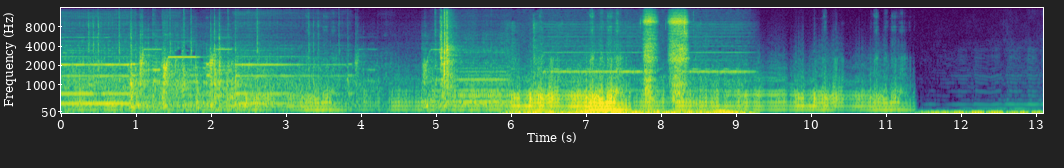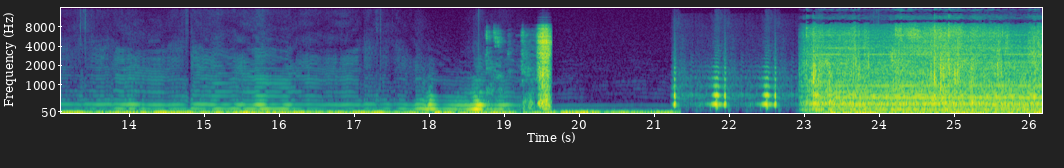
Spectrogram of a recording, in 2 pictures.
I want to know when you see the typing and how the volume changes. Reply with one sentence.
You can't hear the typing here.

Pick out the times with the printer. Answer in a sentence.
You can hear the printer from 0.0 to 9.3 s and from 22.9 to 26.1 s.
